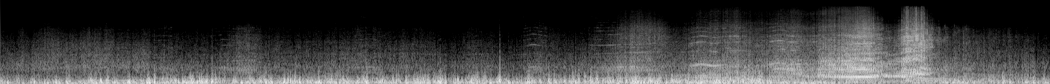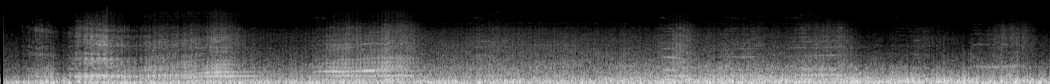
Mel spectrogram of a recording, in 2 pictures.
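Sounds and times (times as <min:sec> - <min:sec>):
car engine accelerating hard: 0:10.7 - 0:19.1.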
